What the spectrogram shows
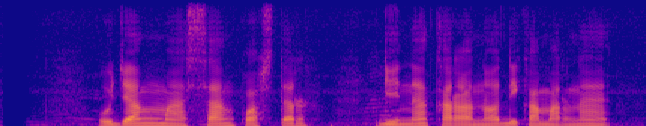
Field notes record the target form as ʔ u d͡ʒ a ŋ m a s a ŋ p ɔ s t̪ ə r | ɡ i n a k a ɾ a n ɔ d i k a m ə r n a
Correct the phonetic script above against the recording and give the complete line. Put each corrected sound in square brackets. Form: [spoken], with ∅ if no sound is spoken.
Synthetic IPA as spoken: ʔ u d͡ʒ a ŋ m a s a ŋ p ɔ s t̪ ə r | ɡ i n a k a ɾ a n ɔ d i k a m [a] r n a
